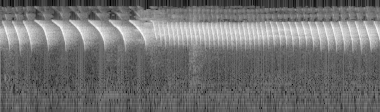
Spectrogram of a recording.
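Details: Belgian canary song opening with spaced, falling whistled notes, then shifting into a very fast, steady rattling trill that runs to the end.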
